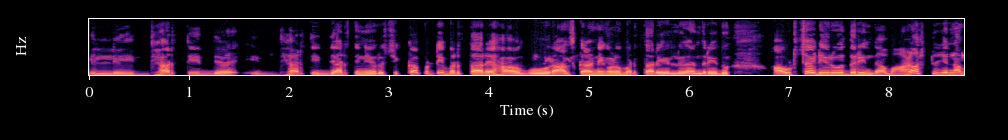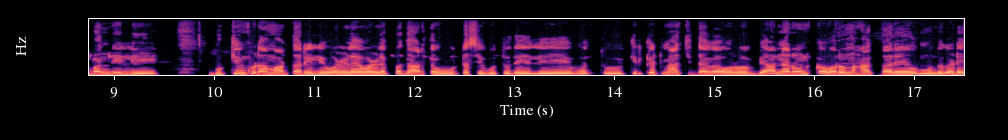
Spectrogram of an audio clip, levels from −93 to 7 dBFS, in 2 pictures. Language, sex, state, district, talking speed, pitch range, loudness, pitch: Kannada, male, Karnataka, Bijapur, 135 wpm, 160-200 Hz, -15 LUFS, 175 Hz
